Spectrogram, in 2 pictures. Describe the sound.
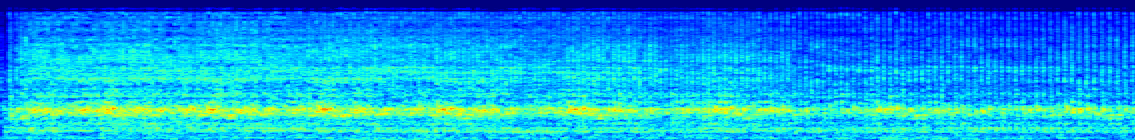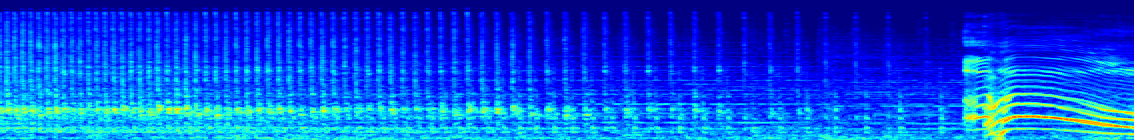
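Ratcheting clicks of a prize wheel spun on a game show to choose a topic, ticking rapidly at first and then spacing out as the wheel slows, with a voice starting right at the end.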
